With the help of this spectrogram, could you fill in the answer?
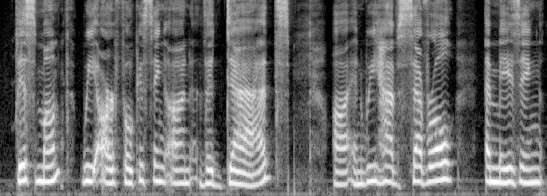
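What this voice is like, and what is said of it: Weakened, impaired voice. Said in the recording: “my voice isn't. ... welcome to allergy season ... this is the best my voice has been in days ... my apologies for how I sound”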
